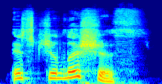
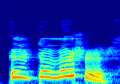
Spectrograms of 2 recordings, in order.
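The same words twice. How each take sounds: First: It is said clearly with an empty mouth. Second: It is said with a mouth full of food.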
